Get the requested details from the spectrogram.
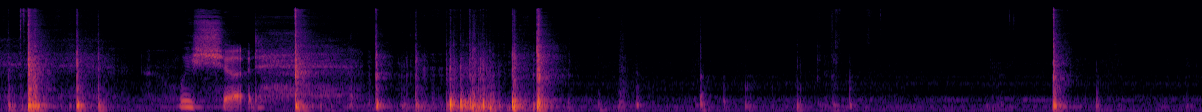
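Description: Plastic makeup palettes clatter and tap as they are moved around.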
